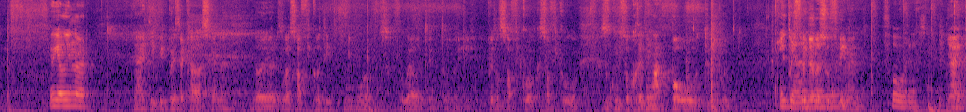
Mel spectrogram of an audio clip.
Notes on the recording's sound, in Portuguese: Choveu, contudo também esteve sol nesta gravação. O episódio tem estalos na gravação com o objetivo de colocar o ouvinte na pele de alguém da Ucrânia neste momento.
